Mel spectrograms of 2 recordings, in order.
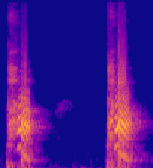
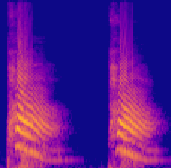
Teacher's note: P do inglês mais uma vez é uma consoante aspirada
